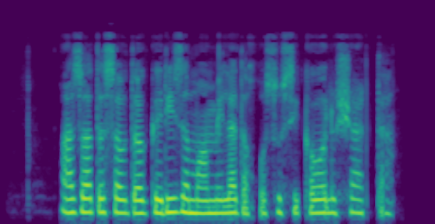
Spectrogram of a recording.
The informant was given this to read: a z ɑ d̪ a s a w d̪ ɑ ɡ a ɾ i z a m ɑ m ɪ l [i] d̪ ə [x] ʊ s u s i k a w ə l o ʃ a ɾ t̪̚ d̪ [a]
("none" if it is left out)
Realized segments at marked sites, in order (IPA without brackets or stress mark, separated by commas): a, x, a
